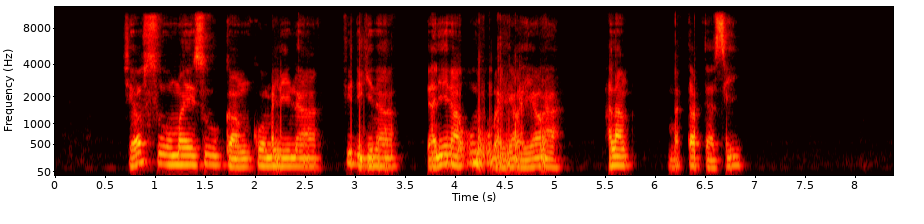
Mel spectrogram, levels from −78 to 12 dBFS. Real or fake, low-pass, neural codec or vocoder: fake; 10.8 kHz; codec, 44.1 kHz, 7.8 kbps, Pupu-Codec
